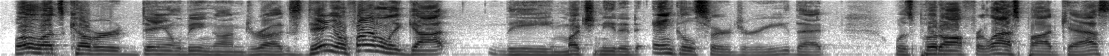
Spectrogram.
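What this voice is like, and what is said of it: Hoarse, funky-sounding voice. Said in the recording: “Why is your voice hoarse? ... Why is your voice so funky”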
